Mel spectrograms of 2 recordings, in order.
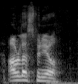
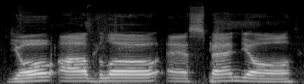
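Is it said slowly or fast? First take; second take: fast; slowly. First: It is said very fast and run together. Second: It is said slowly and carefully.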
